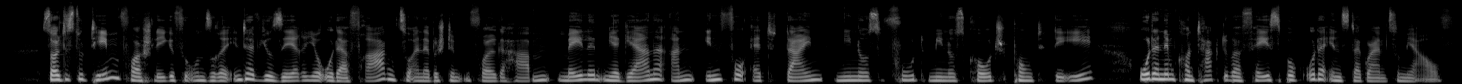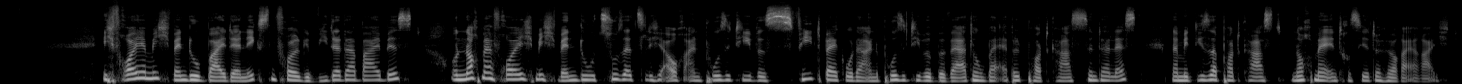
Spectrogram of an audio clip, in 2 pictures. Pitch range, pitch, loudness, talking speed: 175-215 Hz, 190 Hz, -31 LUFS, 145 wpm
